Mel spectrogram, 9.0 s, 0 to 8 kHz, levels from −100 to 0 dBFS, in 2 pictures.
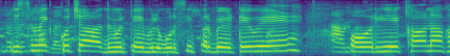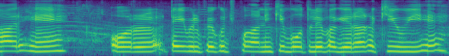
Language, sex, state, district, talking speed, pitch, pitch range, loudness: Hindi, female, Rajasthan, Jaipur, 175 wpm, 260 Hz, 250-275 Hz, -13 LUFS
